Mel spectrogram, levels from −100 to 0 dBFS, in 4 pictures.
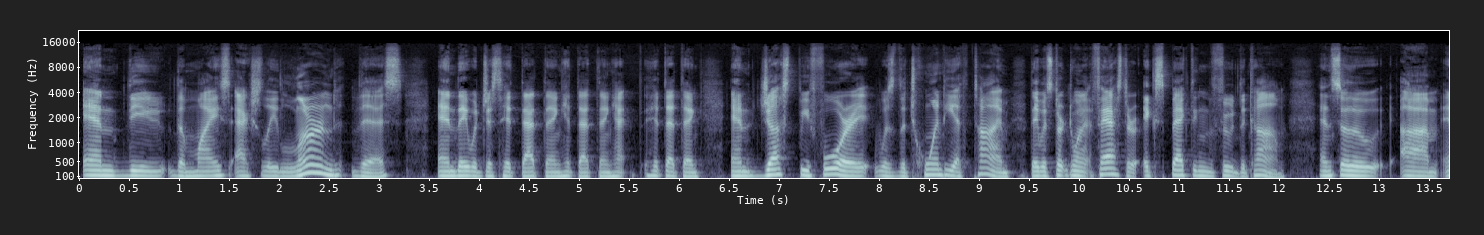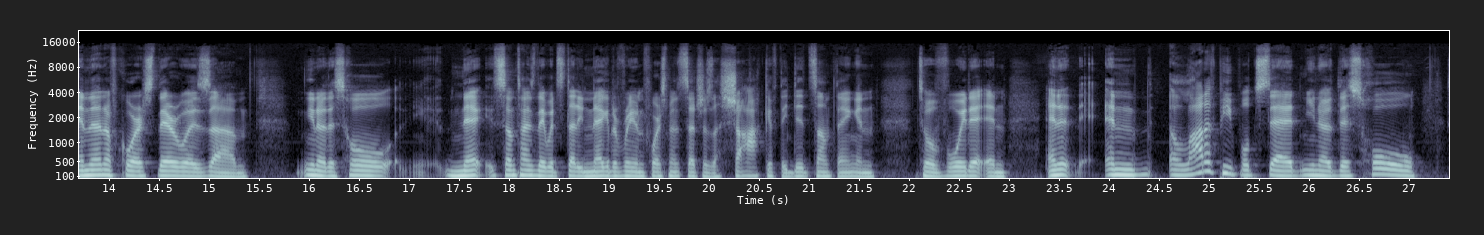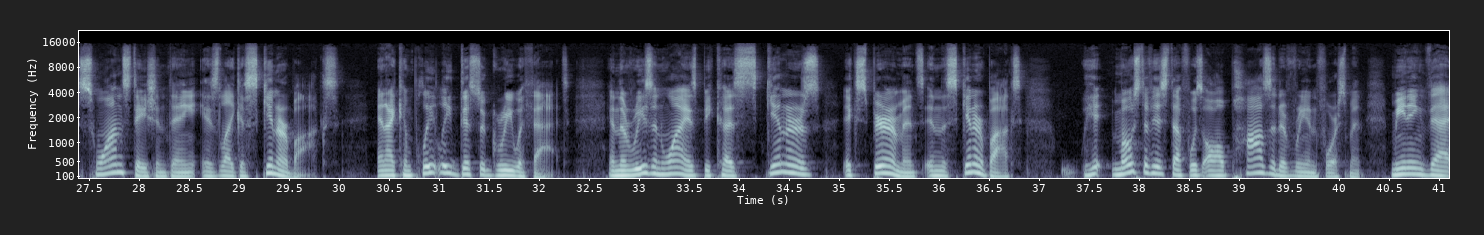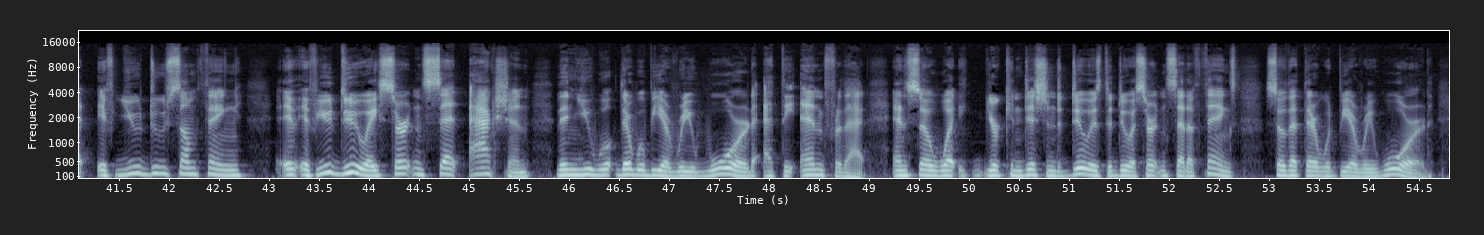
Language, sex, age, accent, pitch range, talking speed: English, male, 20-39, American, 115-140 Hz, 185 wpm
